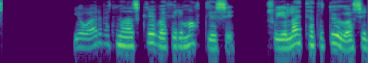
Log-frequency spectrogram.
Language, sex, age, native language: Icelandic, female, 50-59, Icelandic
